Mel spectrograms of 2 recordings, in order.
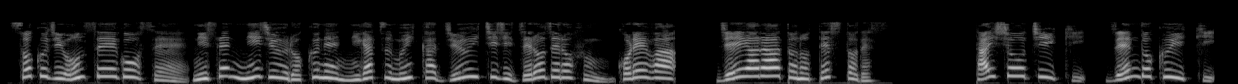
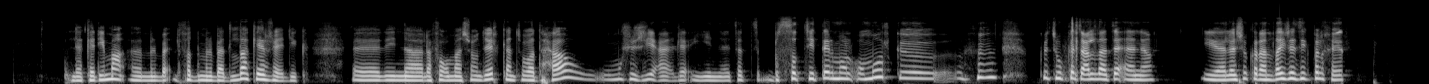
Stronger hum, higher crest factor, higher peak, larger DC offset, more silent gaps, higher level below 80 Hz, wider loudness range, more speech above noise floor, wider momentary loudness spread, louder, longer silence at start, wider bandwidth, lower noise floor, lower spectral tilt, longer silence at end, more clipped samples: neither; about the same, 16 dB vs 16 dB; second, -8 dBFS vs 0 dBFS; neither; first, 6.77-7.15 s, 8.96-9.73 s, 10.86-11.06 s vs none; second, -66 dBFS vs -52 dBFS; about the same, 4 LU vs 3 LU; first, over 66 dB vs 55 dB; about the same, 11 LU vs 12 LU; second, -24 LUFS vs -16 LUFS; second, 0.15 s vs 0.65 s; second, 7.6 kHz vs 9 kHz; first, under -90 dBFS vs -70 dBFS; second, -5 dB/octave vs -6.5 dB/octave; second, 0.25 s vs 0.85 s; neither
